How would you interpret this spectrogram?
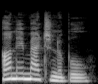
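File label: "unimaginable", British English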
